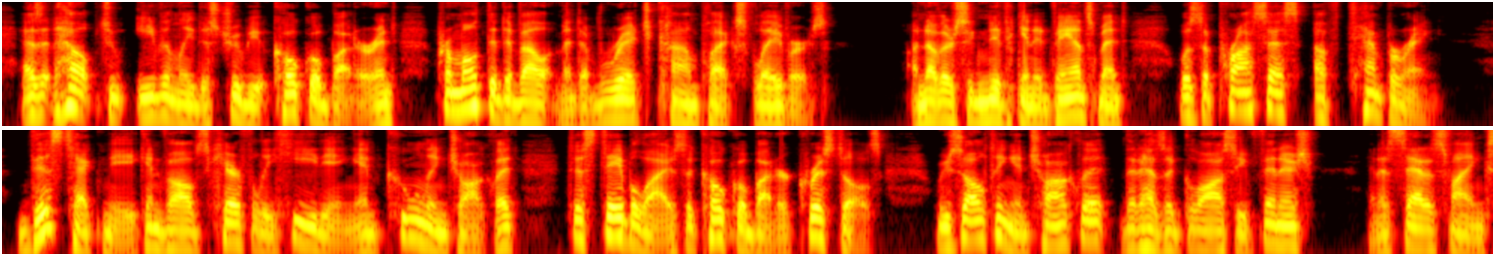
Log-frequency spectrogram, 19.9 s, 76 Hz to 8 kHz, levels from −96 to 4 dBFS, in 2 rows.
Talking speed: 150 wpm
